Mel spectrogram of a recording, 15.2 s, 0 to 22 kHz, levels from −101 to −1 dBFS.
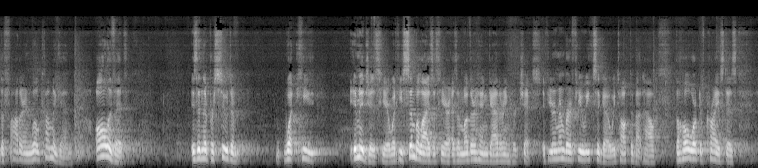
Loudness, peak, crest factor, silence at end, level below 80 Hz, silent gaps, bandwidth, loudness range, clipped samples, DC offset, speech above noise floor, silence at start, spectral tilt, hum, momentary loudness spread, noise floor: -19 LUFS; 0 dBFS; 20 dB; 0.2 s; -76 dBFS; none; 15 kHz; 4 LU; under 0.1%; under 0.1%; 33 dB; 0 s; -5.5 dB/octave; none; 16 LU; -52 dBFS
